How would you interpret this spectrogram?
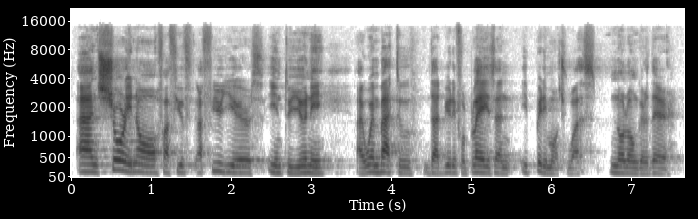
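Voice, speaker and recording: Venezuelan-born man giving a conference talk. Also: fairly high pitch. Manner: conversational, halting, frequent fillers and restarts. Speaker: researcher presenting at a symposium.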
